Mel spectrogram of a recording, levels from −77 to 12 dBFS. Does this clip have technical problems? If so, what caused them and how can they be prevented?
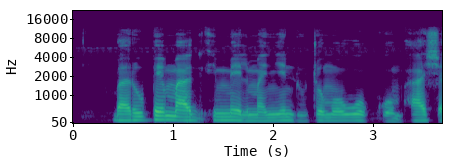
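Yes. From 0.91 to 1.57 s, just before "manyien duto", there are repeated stalls (stutter): seven brief dropouts, the longest 17 ms, where packets arrived late and the receiver stretched the last sound to cover them. Nothing is lost, but it drags. A steadier network path or a slightly deeper jitter buffer would prevent this.

Then from 2.61 to 3.17 s, right after "manyien duto", there's a jitter buffer slow-down: the buffer repeated pitch periods to rebuild its reserve, so the audio runs at about 90% speed, adding 63 ms at unchanged pitch. Keeping the buffer target stable, rather than raising it mid-talk, avoids this.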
